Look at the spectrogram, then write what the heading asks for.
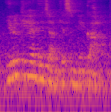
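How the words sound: The pitch falls at the end of the sentence. It does not sound like scolding the listeners. The speaker calls it right.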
